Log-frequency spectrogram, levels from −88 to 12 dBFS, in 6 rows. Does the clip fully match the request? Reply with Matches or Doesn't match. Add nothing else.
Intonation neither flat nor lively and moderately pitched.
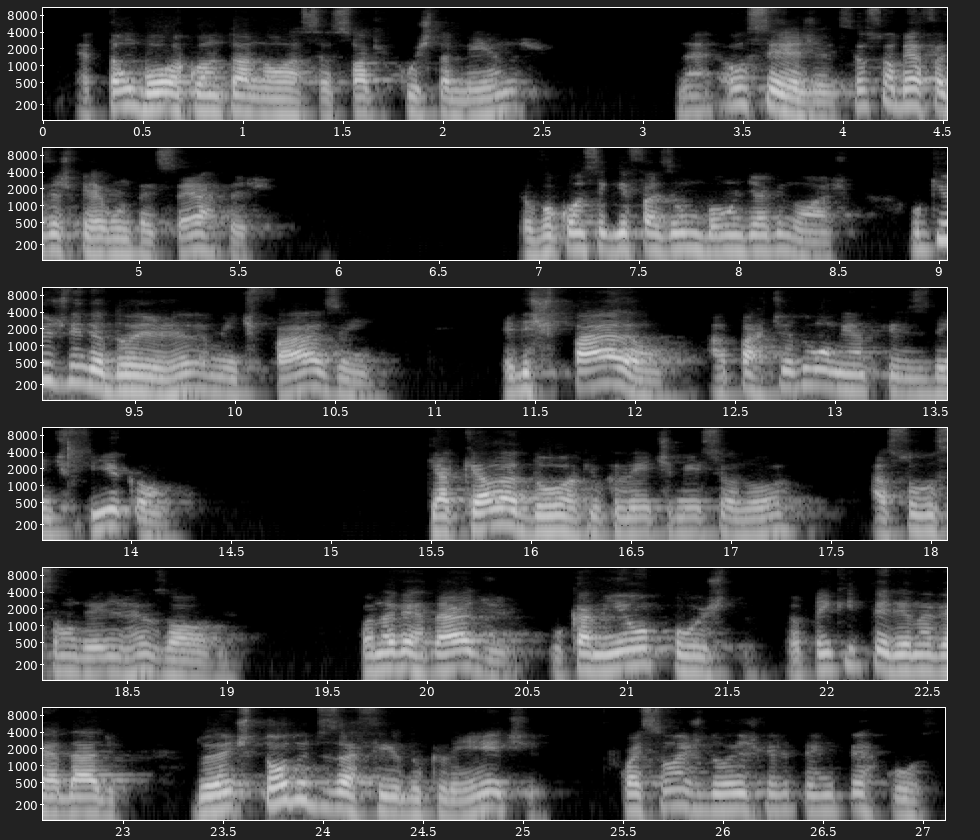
Matches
